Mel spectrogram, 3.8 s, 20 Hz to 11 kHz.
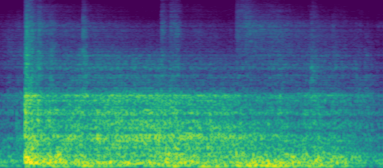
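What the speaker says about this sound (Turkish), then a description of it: "cephenin karşı tarafından obüs sesleri de gelmeye başladı." A single loud howitzer boom cracks out in a 1915 Gallipoli trench reenactment at a museum, followed by a long rolling rumble that slowly fades, with faint distant thuds behind.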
